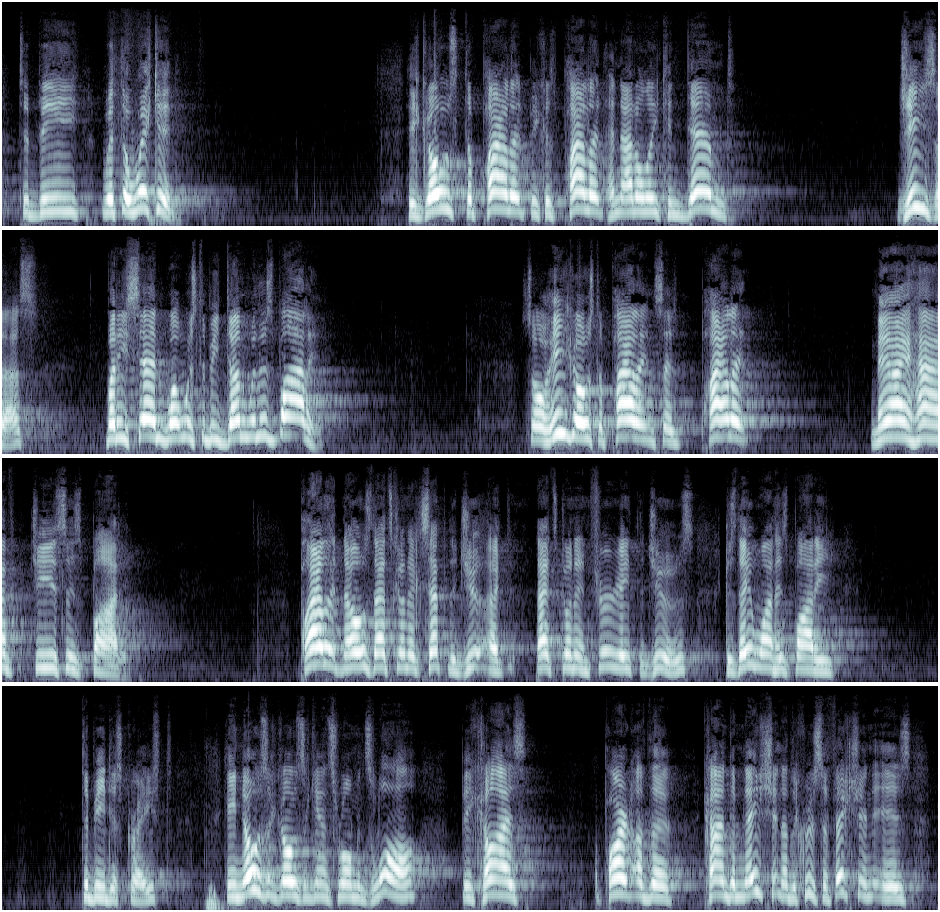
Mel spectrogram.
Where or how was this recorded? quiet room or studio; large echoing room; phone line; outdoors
large echoing room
